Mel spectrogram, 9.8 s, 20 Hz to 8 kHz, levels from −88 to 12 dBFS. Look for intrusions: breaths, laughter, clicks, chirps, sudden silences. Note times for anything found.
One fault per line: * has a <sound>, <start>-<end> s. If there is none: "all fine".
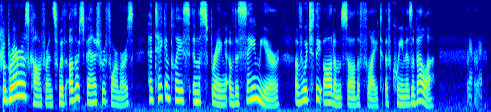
* has a laugh, 9.3-9.7 s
